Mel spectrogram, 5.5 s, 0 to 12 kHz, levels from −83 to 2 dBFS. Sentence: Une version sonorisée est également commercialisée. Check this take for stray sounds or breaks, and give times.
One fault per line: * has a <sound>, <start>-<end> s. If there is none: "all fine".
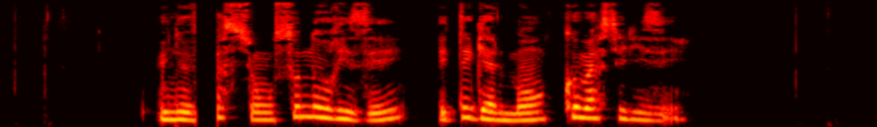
* has a dropout, 1.2-1.4 s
